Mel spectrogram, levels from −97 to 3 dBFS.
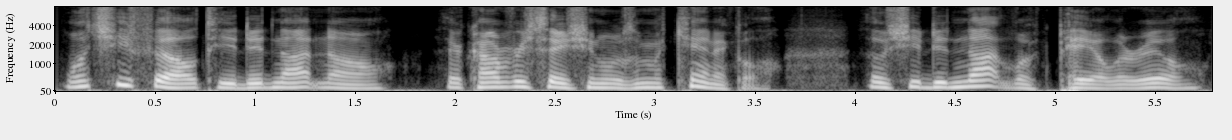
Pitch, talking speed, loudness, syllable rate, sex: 155 Hz, 195 wpm, -17 LUFS, 5.0 syllables/s, male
